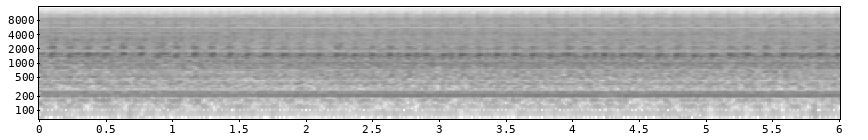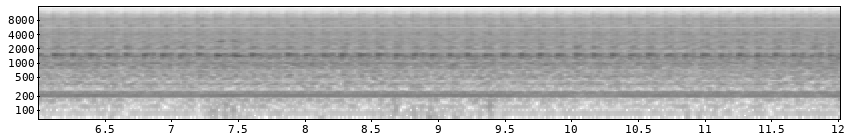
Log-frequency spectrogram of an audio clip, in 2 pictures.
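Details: VW Polo sedan with CFN engine, cold start in the morning after a night at about 10°C outside: sharp, regular metallic tapping about four per second over the idle; internal engine knock, cause unknown.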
